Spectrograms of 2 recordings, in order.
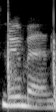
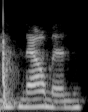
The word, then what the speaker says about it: Nauman: Bruce Newman, Nauman.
